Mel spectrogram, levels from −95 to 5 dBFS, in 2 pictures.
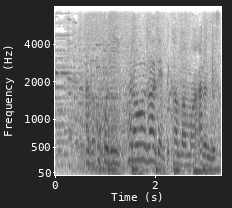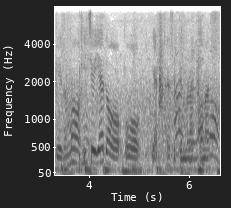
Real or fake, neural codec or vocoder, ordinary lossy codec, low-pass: real; none; Opus, 64 kbps; 7.2 kHz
